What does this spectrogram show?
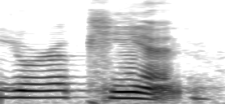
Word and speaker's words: European: like a wise sound same with a European we don't pronounce we pronounce the e and it sounds like a Y okay let's look at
